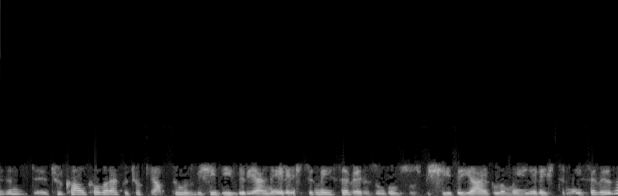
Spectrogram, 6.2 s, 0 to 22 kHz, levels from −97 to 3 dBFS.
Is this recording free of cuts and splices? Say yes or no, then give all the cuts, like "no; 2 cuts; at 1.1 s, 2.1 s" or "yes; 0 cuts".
yes; 0 cuts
